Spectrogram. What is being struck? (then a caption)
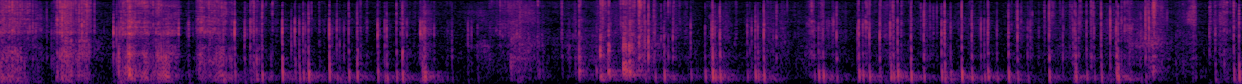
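Fabric-covered case, woven nylon. Long nails scratch and tap the textured surface of a black woven nylon fabric-covered case held upright. A quiet, dense run of short, crinkly scratches and soft taps follows, with most energy in the low-mid range and each stroke dying away almost at once.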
